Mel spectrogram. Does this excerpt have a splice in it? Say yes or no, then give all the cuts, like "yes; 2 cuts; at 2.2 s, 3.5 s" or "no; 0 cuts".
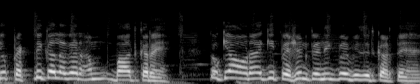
no; 0 cuts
